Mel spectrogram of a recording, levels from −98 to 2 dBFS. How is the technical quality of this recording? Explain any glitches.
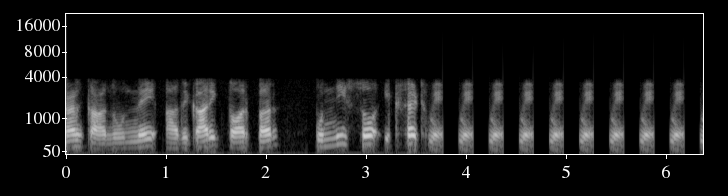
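The quality is poor: the whole recording has heavy mobile-codec damage, and the final stretch breaks into a repeating stutter.

AMR narrowband mobile codec, throughout: The speech sounds buzzy and synthetic, the way a low-rate vocal-tract model rebuilds it. The heaviness points to a low mode, around 6.7 kbps. Nothing passes above 3.5 kHz, so a spectrogram shows a hard ceiling with an empty upper band.

Stutter with silent gaps, from 3.77 s to the end: Right after "सौ इकसठ में", a 135 ms burst repeats eight times, each followed by about 167 ms of digital silence, every 0.30 s. The likely cause is a stalled stream replaying its last fragment. The waveform shows identical blocks separated by flat lines.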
